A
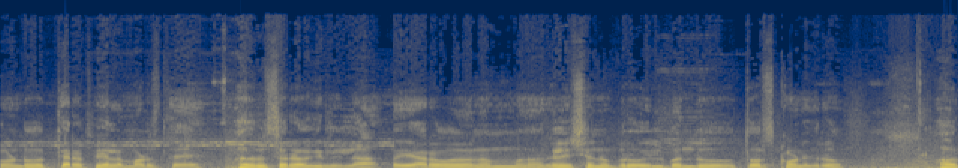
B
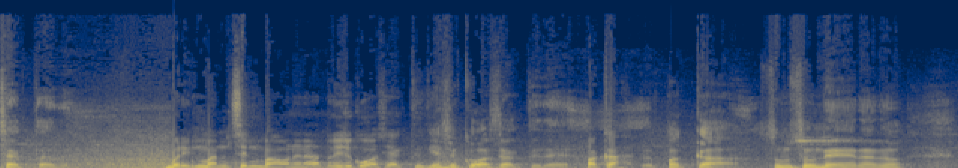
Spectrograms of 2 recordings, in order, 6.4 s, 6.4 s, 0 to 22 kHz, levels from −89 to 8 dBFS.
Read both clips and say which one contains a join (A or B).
A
